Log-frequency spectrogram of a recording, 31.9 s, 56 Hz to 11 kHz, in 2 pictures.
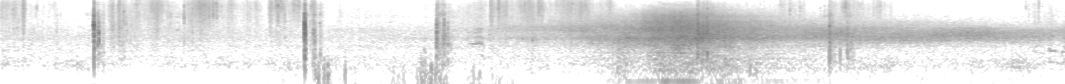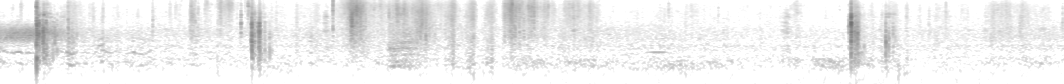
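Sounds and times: faint rush: 0:06.5 - 0:19.5.

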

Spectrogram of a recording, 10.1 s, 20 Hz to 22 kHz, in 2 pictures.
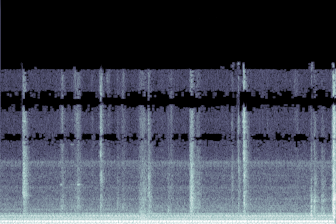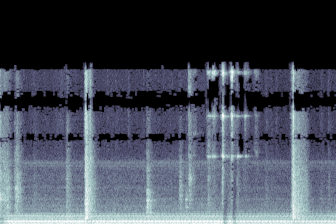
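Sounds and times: steady droning hum: 0:00.0 - 0:10.0
metallic clinks of engine parts: 0:08.1 - 0:08.9.

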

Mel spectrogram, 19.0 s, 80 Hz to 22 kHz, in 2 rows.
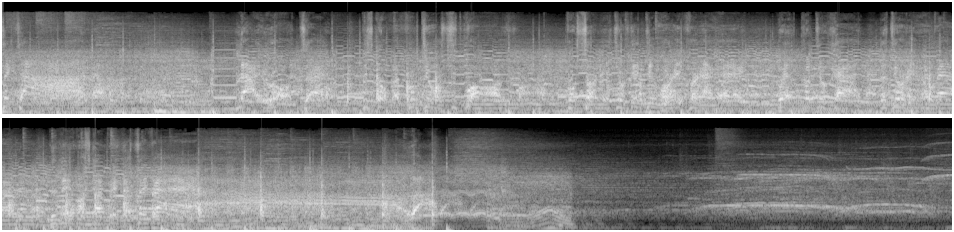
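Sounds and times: heavy metal band playing live: 0:00.0 - 0:15.3.

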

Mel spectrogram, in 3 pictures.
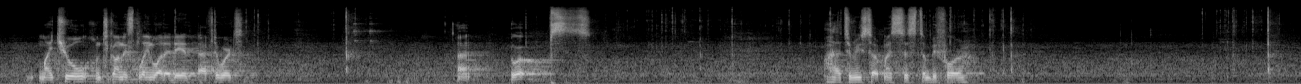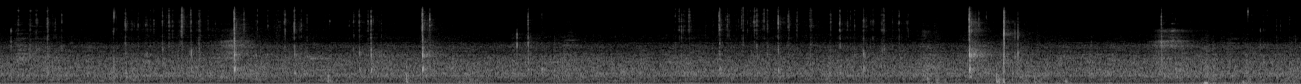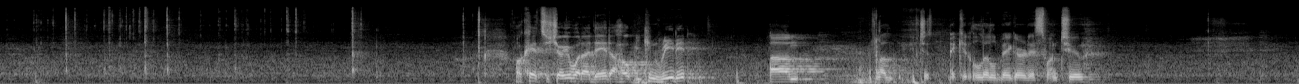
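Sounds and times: room hiss: 0:00.0 - 0:39.0
keyboard keystroke clicks: 0:09.4 - 0:10.4, 0:12.0 - 0:17.5, 0:22.7 - 0:23.3, 0:25.5 - 0:29.8.

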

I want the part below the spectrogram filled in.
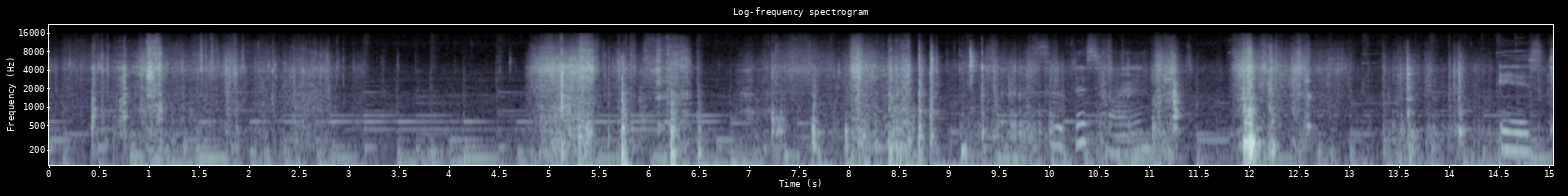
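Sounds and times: box scraping out of carton: 0:00.0 - 0:03.2, 0:04.8 - 0:14.5
cardboard rustling: 0:00.0 - 0:03.3, 0:04.8 - 0:14.5
background music: 0:00.0 - 0:15.0.

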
